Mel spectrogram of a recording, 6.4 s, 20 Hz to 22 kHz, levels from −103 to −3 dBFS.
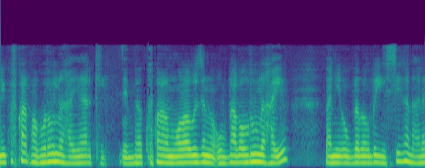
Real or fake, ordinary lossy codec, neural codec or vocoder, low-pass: fake; AAC, 32 kbps; codec, 16 kHz, 1 kbps, FunCodec, trained on Chinese and English, 50 frames a second; 7.2 kHz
